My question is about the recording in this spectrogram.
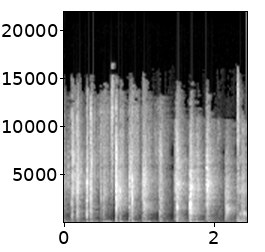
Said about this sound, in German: Das heißt, du nimmst deine Hände und klatsch dich wirklich von oben, von den Oberarmen über deinen Bauch bis hinunter, letztendlich da zu deinen, äh, zu deinen Waden oder bis zum Schienbein. Du klopfst dich ab, so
